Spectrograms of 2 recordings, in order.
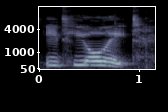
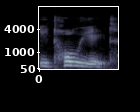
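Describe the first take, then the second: First: The 't' is followed by an 'ee' sound. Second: The 't' is followed by an 'oh' sound. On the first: The speaker calls it right. "number seven is etiolate" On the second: The speaker calls it wrong. "They always call it etoliate"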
